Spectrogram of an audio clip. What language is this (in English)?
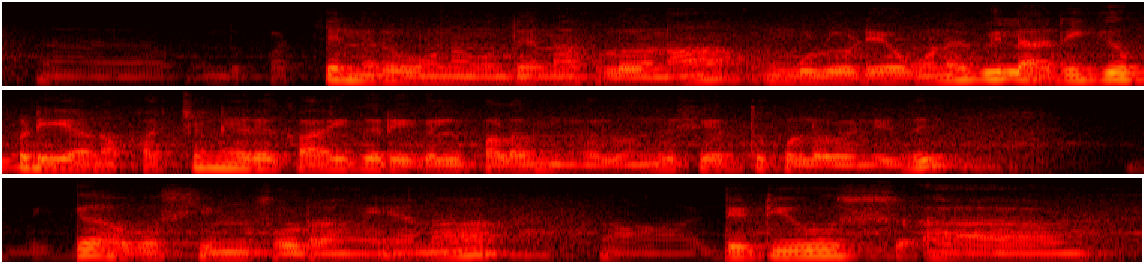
Tamil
